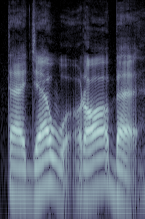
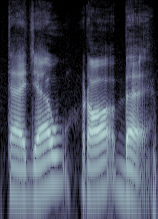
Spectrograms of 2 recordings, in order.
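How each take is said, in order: The two takes are said the same way.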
